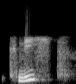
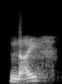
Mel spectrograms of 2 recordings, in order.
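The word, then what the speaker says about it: knight: In Middle English, we would have knicht, right? And we also have it still in the orthography, but nowadays it is pronounced without the initial k sound, right? So night, knee, no, gnome, and so forth, without the k or g sound in the beginning.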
